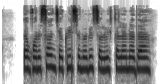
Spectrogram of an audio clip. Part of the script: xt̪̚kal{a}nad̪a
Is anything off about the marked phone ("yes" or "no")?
no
